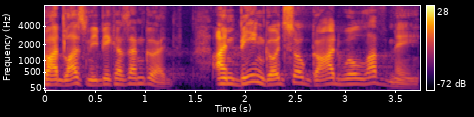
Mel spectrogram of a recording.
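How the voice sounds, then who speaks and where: Vocal fry in a Canadian accent, on a very clean recording with a silent background. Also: man. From Canada, Vancouver Island. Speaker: pastor. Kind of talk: sermon.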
